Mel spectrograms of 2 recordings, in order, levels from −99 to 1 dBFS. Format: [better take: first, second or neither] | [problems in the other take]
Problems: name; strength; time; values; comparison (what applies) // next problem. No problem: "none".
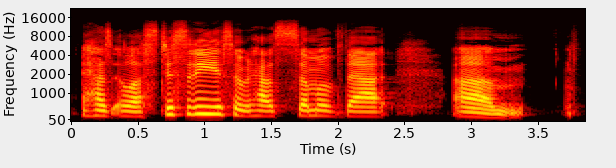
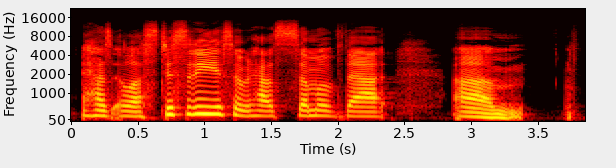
second | thin; very slightly; fading below 300 Hz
